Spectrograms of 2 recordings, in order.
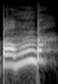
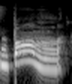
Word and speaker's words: bomb: Then you've got a silent B after M. So it's not plumber, it's plumber. It's not climb, it's climb. It's not bomb, it's bomb.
